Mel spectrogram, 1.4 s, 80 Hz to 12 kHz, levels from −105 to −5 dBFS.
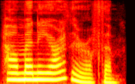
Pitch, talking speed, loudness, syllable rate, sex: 230 Hz, 265 wpm, -15 LUFS, 7.3 syllables/s, female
